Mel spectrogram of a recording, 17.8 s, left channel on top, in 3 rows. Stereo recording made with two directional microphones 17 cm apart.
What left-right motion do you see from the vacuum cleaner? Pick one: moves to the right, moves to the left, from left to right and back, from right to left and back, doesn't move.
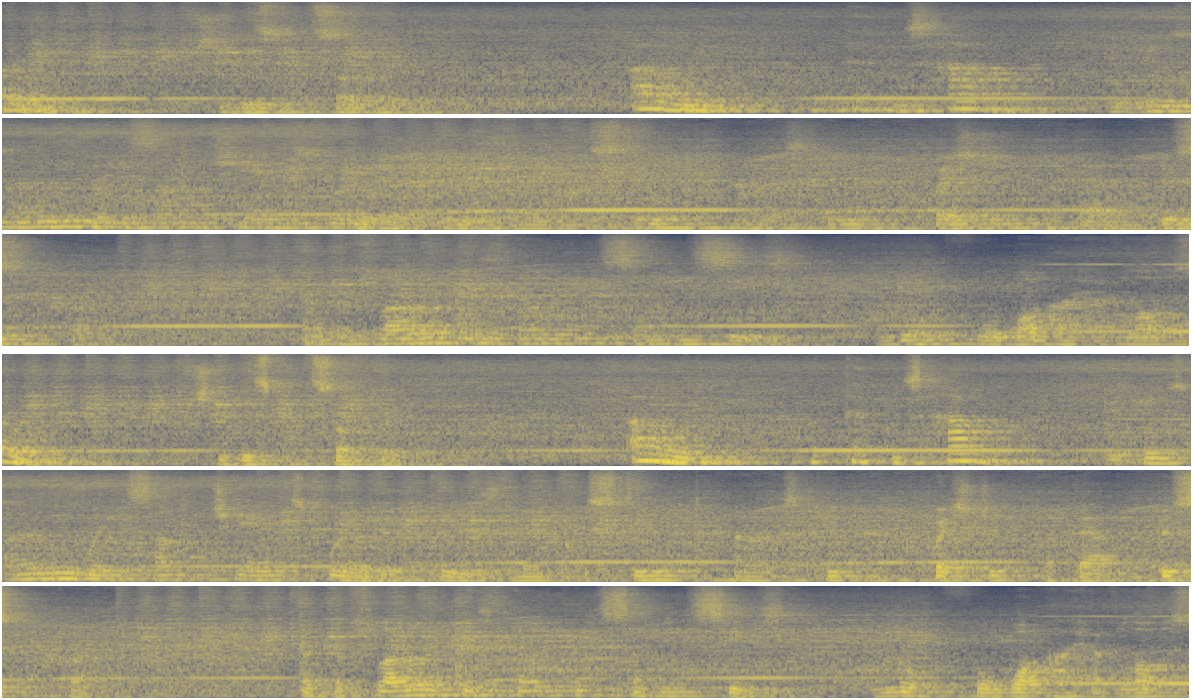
from right to left and back.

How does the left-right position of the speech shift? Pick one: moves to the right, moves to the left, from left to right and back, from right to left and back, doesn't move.
doesn't move.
